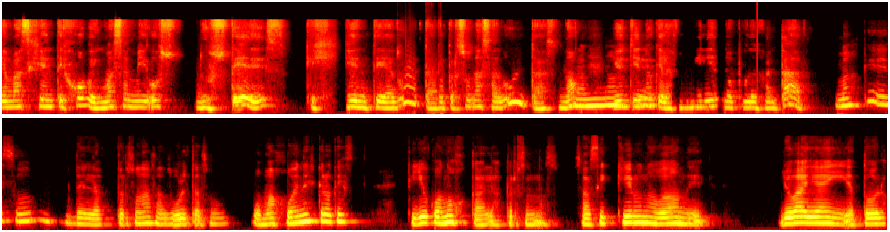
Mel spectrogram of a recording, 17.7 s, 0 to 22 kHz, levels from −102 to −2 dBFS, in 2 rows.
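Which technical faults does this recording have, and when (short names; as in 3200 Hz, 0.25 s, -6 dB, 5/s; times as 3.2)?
3.96–4.43 clipped -32 dBFS
7.56 pop -18 dBFS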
